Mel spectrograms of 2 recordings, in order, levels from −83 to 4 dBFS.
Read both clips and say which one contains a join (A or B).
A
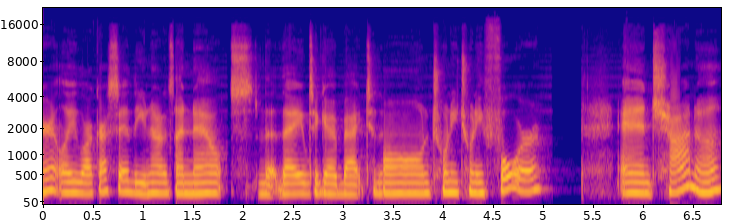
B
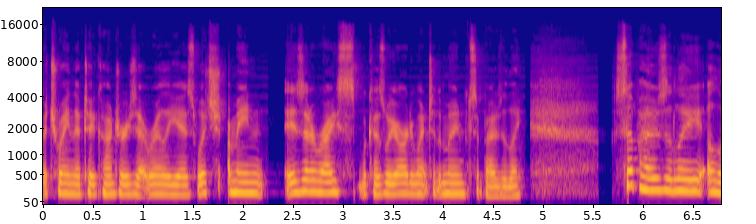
A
